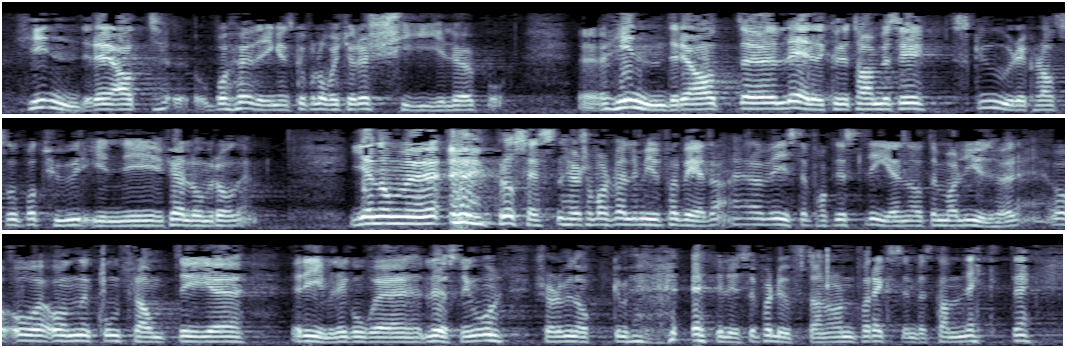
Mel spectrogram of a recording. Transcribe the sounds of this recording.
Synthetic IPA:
hɪnd̪ɾəɑt̪pɔɦøʋɾɪŋənskʉləfɔloːʋɔɕçøːɾəʂiːløːpʊ̰ | ɦɪnd̪ɾəɑt̪leːɾəɾkʉnːət̪ʰɑːmɛsɛɪskʉːləklɑsːʊpɔt̪ʰʉːɾɪnːɪfjɛlːəɔmɾoːd̪ə̰ | jɛnːɔmpʰɾʊsɛsːn̩ɦæːʂɔhɑʋæʈːʋɛld̪ɪmyːəfɔɾbeːd̪ɾɑ̰æʋiːst̪əfɑk̚t̪ɪskliːənɑt̪̚d̪ɛnʋɑɭyːd̪høːɾə̰ɔʔɔɔnkʰɔmfɾɑmt̪ʰɪl | ɾiːməlɪɡuːəløːsnɪŋəʂøːlɔmʋɛnɔkː | ɛt̪ːəɭyːsəfɔɖʉft̪ɑnɔɖɛnfɔɾɛksɛmpəlskɑlnɛkt̪ə

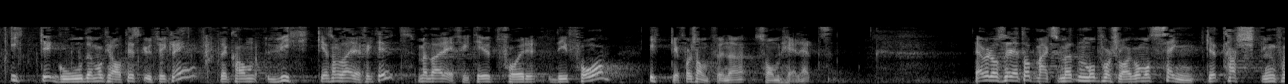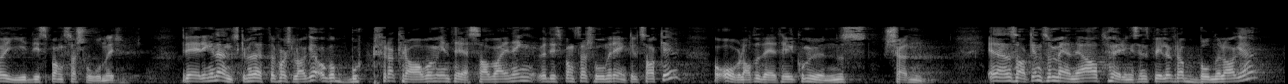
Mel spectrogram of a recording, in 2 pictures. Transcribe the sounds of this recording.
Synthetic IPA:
ɪkːəɡuːd̪ɛmʊkʰɾɑːt̪ɪskʉːt̪ʋɪklɪŋd̪̥ɛkʰɑnʋɪɾkəsɔmd̪ɛæɾɛfək̚t̪ʰiːft̪mɛnd̪ɛæɾɛ̰fːək̚t̪ʰiːft̪fɔɾd̪ɪfoːɪkːəfɔʂɑmfʉnːəsɔmɦḛːlhḛːt̪ | jæɪæʋɪlɔs̬ːɔɾɛt̪ːɔpmæɾksɔmheːt̪n̩mʊːt̪fɔʂɭɑːɡəɔmɔsɛŋkət̪ʰæʂkəln̩fɔɾɔjiːd̪ɪspɑŋsɑʂuːnəɾ | ɾɛjeːɾɪŋənœnskəɾmɛd̪ɛt̪ːəfɔʂɭɑːɡəɔɡoːbʊʈːfɾɑkʰɾɑːʋɔmɪnt̪əɾɛsːəɑʋʋæɪnɪŋʋɛd̪ɪspɑŋsɑʂuːnəɾɪɛŋkəlt̪sɑːkəɾ | ɔʔoːʋəɭɑːt̪ːəd̪ɛt̪ʰɪlkʰʊmʉːnənəs | ʂœnː | ɪd̪ɛnːəsɑːkənsɔmeːnəɾjæɪɑt̪hœʏɾɪŋsɪnspɪlːəfɾɑbʊnːəlɑːɡə

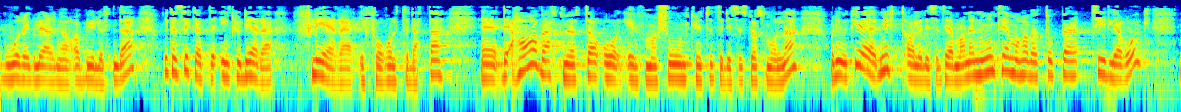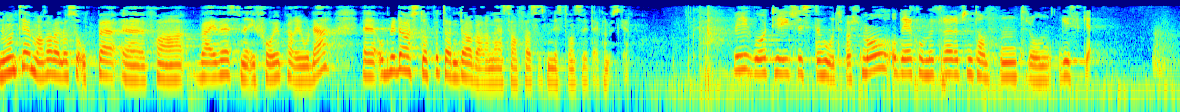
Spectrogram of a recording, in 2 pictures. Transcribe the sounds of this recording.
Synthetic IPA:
ɡuːəɾɛɡʉleːɾɪŋəɾɑ̰ʋbyːlʉft̪nd̪æːɾʋɪkɑnsɪkːəʈɪŋkʰlʉd̪eːɾə | fleːɾəʔɪfɔɾhɔlt̪ʰɪld̪ɛt̪ːə | d̪ɛɦɑɾʋæʁt̪møːt̪əɾɔɡɪnfɔmɑʂuːnkʰnʏt̪ʰːət̪ʰːɪld̪ɪsːəspœʁʂmoːlən̩əɔd̪ɛæjʊɪkːənʏt̪ːɑlːəd̪ɪsːət̪ʰeːmɑnənuːənt̪ʰeːmɑhɑɾʋæʁt̪ʊpːət̪ʰiːd̪lɪəɾəoːɡ | nuːənt̪ʰeːmɑʋɑɾʋɛlɔsːɔʊpːəfɾɑ | ʋæɪʋeːsnəɪfɔɾjəpʰæɾɪuːd̪əʔɔblɛd̪ɑst̪ɔpːət̪ɑd̪ɛnd̪ɑːʋəʁənəsɑmfæsəsmɪnɪst̪əʁənsɔʋɛɪt̪jæɪkɑnʉskə | ʋɪɡoːʈʰɪlsɪst̪əhuːʋəd̪spœʂmoːlɔ̰d̪ɛkʰɔmːəɾfɾɑɾɛpɾəsn̩t̪ʰɑnt̪n̩t̪ʰɾuːnɡɪskə̰

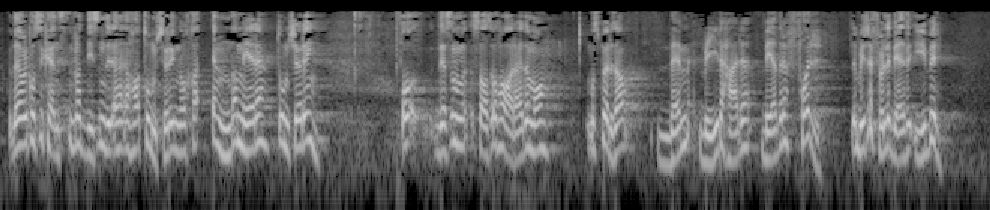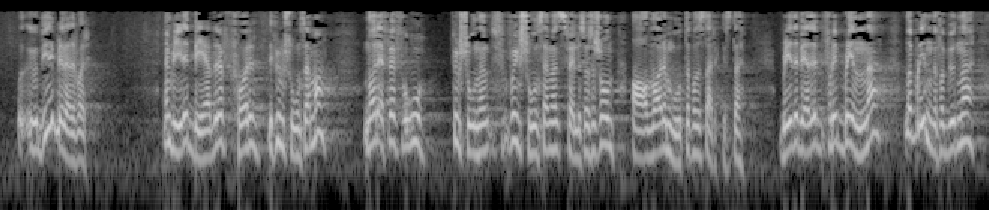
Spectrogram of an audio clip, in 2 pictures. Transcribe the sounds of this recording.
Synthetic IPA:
d̪ɛɑɾkʊnsəkʰʋɛnsən̩fɔɾɑt̪̚d̪ɪsɔmd̪ɾɦɑt̪ʰʊmçøːɾɪŋnoːskɑɛnd̪ɑmeːɾət̪ʰʊmɕøːɾɪŋ | ɔd̪ɛsɔmst̪ɑːsɑt̪hɑːɾæɪd̪əmɔ | mɔspœɾəsæɪmʋɛmblɪɖɛɦæːɾbeːd̪ɾəfɔɾ | d̪ɛblɪʂɛfœlɪbeːd̪ɾəfɔɾyːbəɾ | d̪ɪblɪbeːd̪ɾəfɔɾ | mɛnblɪɖɛbeːd̪ɾəfɔɾd̪ɪfʉŋkʂuːnshɛmɑ | nɔɾɛfɛfuː | fʉŋkʂuːnfʉŋkʂuːnshɛməsfɛlːəsɔɾɡɑnsɑʂuːnɑːʋʋɑːɾəɾmuːt̪̚d̪ɛpɔd̪ɛst̪æɾkəst̪ə | blɪɖɛbeːd̪ɾəfɔɖiːblɪnːnənɔɾblɪnːəfɔɾbʉːd̪ənə

